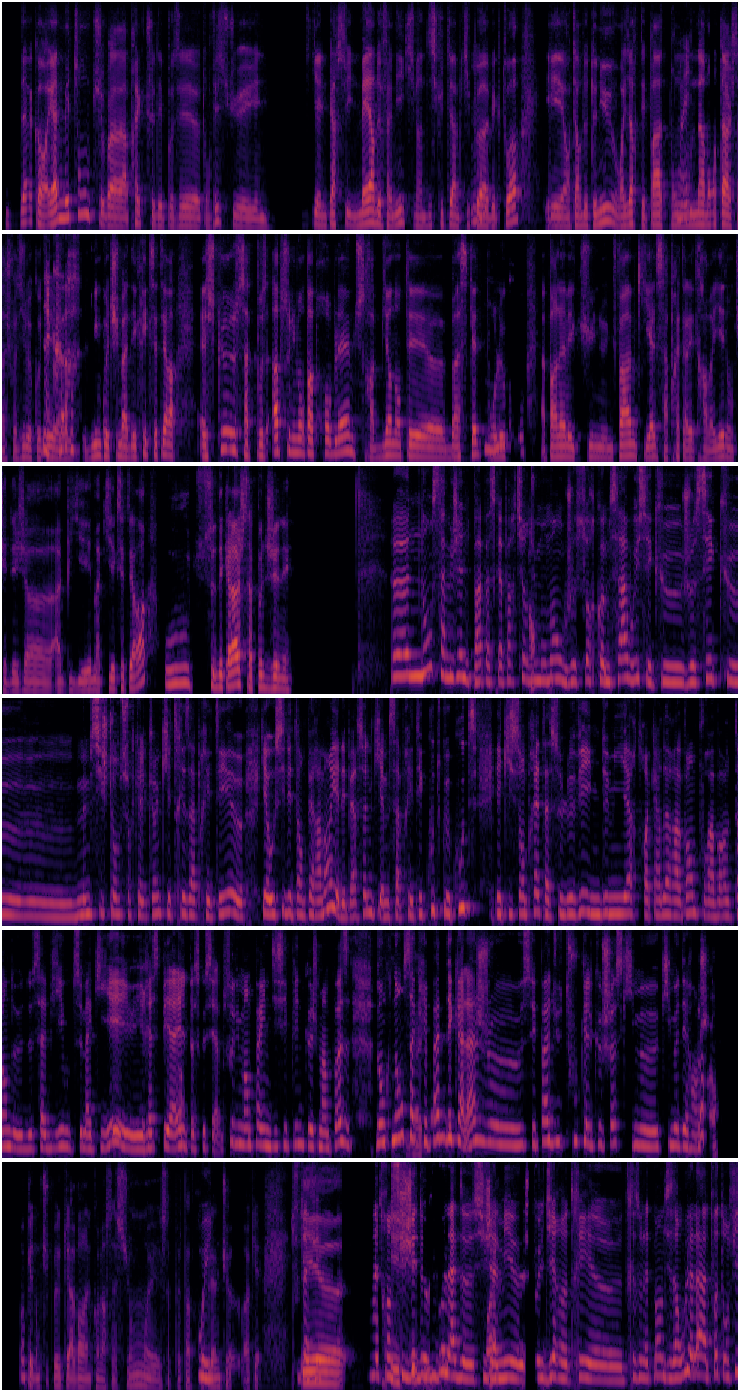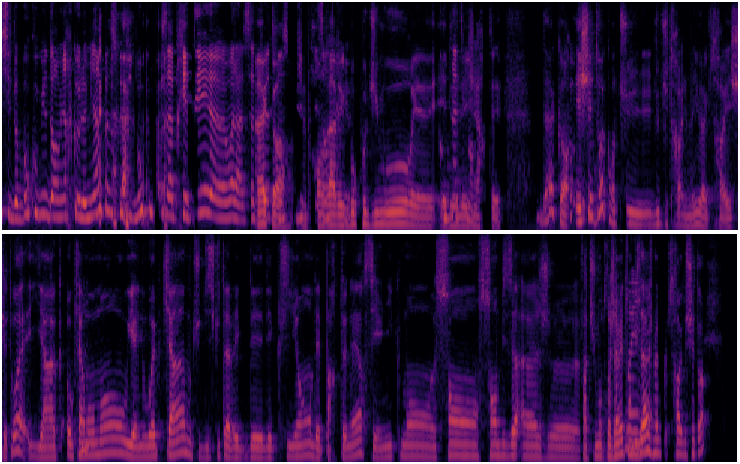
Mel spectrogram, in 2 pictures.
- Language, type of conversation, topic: French, podcast, Comment choisis-tu entre confort et élégance le matin ?
- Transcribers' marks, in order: other background noise; laughing while speaking: "d'accord"; laugh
